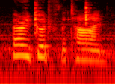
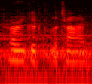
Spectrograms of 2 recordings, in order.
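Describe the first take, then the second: First: Said in the usual way. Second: Softer, lower repeat; quiet aside. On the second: Shown as a demonstration. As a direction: mutter it again under breath.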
